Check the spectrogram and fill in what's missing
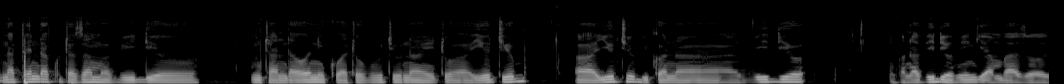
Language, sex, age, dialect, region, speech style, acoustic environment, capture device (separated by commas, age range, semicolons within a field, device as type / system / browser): Swahili, male, 25-34, Kenya - Nairobi Sheng-influenced, Kenya, relaxed, silence, mobile / Linux / Chrome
